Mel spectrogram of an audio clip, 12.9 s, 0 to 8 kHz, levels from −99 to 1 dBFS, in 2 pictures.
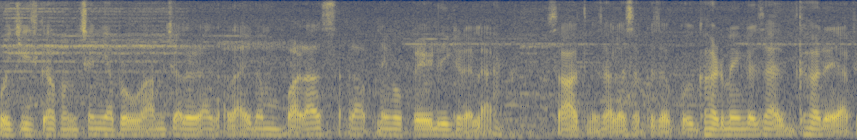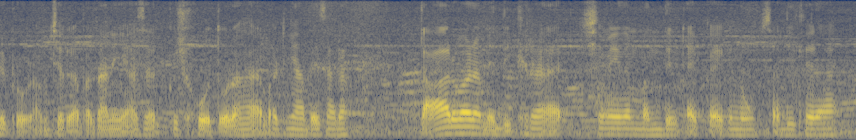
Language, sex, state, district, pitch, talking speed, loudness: Hindi, male, Bihar, Araria, 120 Hz, 310 wpm, -19 LUFS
